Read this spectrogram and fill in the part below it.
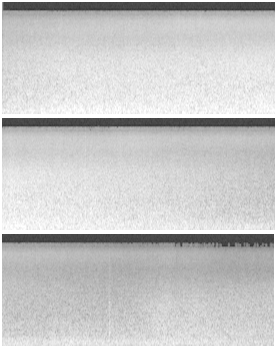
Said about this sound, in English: But for now, just listen to those ocean waves.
